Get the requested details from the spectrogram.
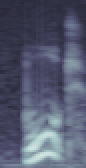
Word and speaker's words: bought: Bought, remember, rhymes with thwart.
